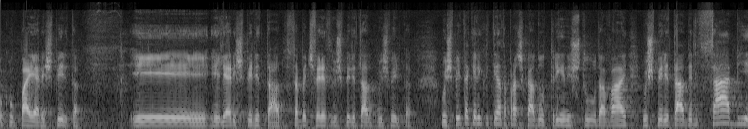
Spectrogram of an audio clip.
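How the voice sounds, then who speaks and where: A middle-aged man giving a Spiritist public lecture, telling folksy stories and often asking the audience to agree. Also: a little hiss or hum. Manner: lively storytelling with wide pitch swings.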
